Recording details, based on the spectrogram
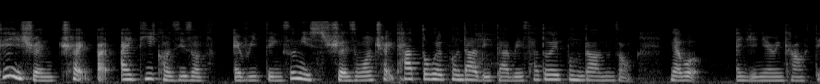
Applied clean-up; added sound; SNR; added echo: none; none; none; none.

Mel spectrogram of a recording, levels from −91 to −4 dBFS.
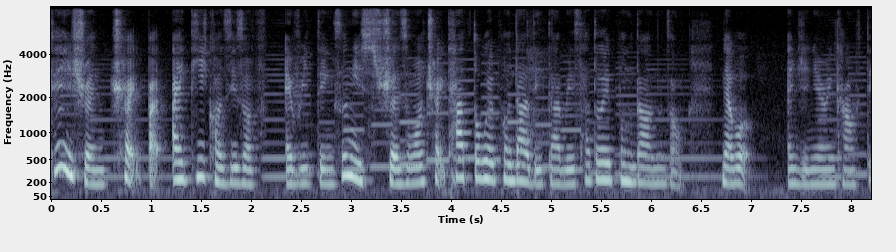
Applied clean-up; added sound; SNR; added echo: none; Wind instrument, woodwind instrument; 16 dB; none.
